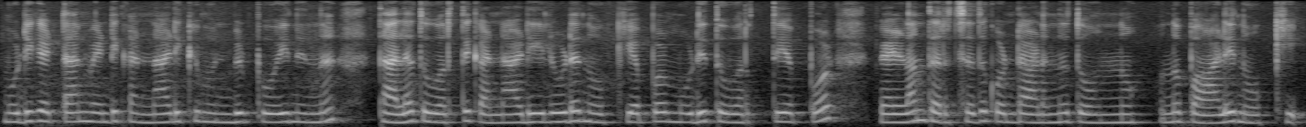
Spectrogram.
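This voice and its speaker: A woman, reading a love story aloud in a soft, even way. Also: mid-range voice, moderate pace.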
